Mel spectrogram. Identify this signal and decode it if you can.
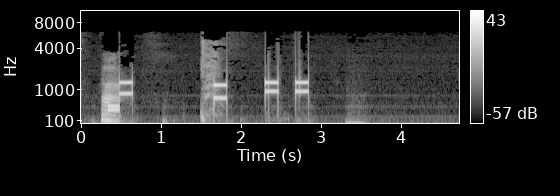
DTMF, heard as telephone touch tones, tones of about 190 ms. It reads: 8100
